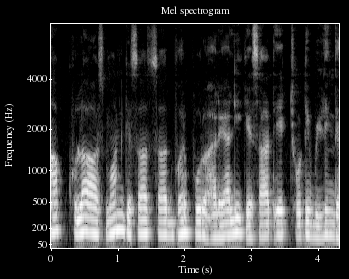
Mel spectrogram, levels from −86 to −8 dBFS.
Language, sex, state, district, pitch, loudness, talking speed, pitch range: Hindi, male, Chhattisgarh, Sarguja, 135 Hz, -17 LUFS, 195 wpm, 125-150 Hz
